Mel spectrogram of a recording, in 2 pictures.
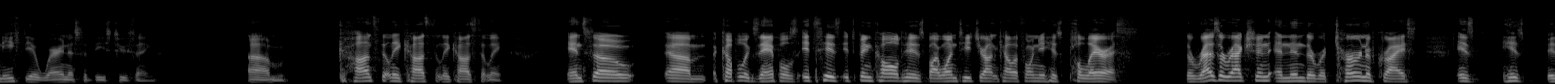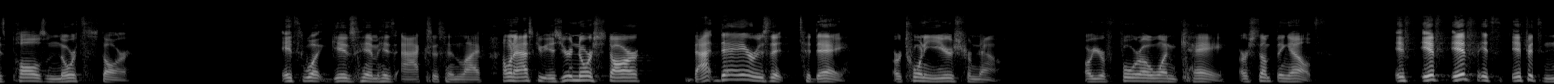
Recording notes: at Sojourn Galleria Church on Sunday, April 8, 2018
